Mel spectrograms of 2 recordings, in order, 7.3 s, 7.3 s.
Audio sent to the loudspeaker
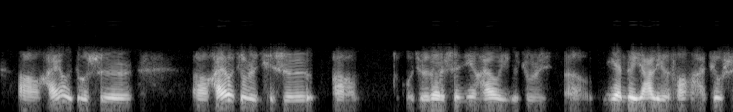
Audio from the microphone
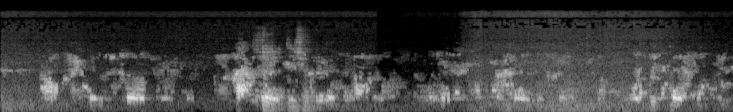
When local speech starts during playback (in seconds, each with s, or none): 2.5 s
